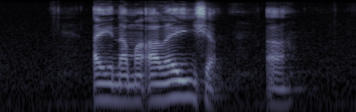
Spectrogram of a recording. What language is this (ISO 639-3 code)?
nso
